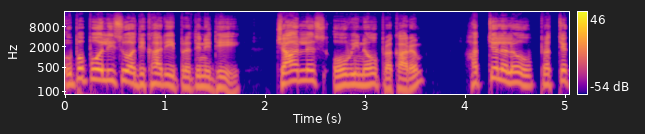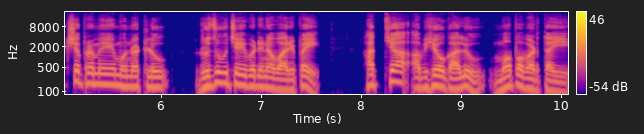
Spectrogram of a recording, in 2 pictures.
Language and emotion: Telugu, neutral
